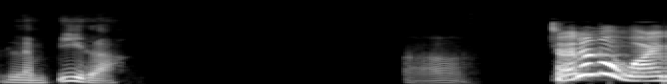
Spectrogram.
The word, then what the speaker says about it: Lempira: We say lempira. Ah. I don't know why, but it sounds cute. Lempira. Lampira. Stop butchering it, Smoke. No. Lempira.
